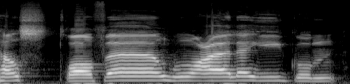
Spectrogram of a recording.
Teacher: یہاں پہ جو صاد ہے صاد موٹا پڑھا جائے گا، اس کے بعد جو طا ہے طا بھی موٹا پڑھا جائے گا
